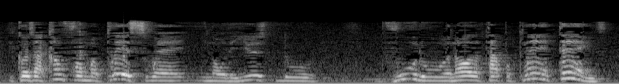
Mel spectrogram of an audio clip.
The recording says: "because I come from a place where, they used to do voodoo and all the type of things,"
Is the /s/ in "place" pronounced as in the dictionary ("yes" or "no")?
yes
